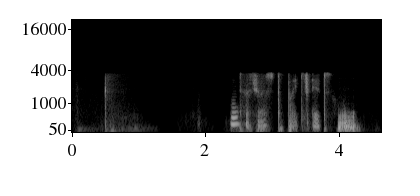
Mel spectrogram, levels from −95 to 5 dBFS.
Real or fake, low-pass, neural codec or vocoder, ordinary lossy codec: fake; 3.6 kHz; codec, 16 kHz, 1.1 kbps, Voila-Tokenizer; AAC, 32 kbps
